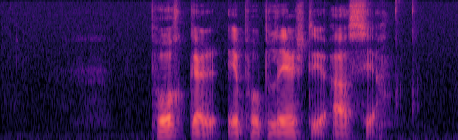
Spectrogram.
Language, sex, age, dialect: Faroese, male, 61+, Norðurstreymoy/Eysturoy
